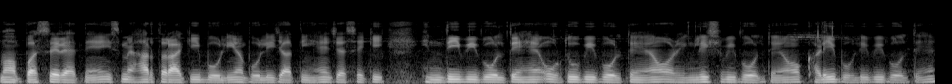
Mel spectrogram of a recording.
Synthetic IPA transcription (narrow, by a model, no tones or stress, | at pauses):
mɐɦəbːət̪seɾɛɦt̪eɦɛ̃ɪsmẽɦɐɾt̪ɐɾakiboːlijãboːlid͡ʒaːt̪iɦɛ̃d͡ʒɛːseki | hɪ̃nd̪ibʱiboːlt̪eɦɛ̃ʊɾd̪ubʱiboːlt̪eɦɛ̃ɔːɾɪ̃ŋɡlɪʃbʱiboːlt̪eɦɛ̃ɔːɾkʰɐɽiboːlibʱiboːlt̪eɦɛ̃ː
